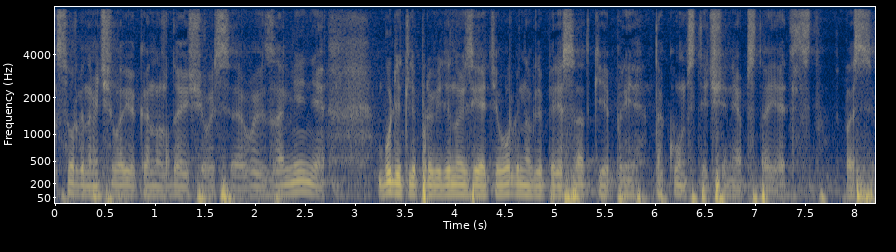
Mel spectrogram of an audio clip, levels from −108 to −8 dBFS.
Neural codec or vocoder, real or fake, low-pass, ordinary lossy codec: codec, 16 kHz, 8 kbps, FunCodec, trained on Chinese and English, 25 frames a second; fake; none; none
